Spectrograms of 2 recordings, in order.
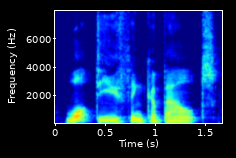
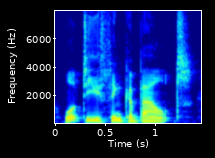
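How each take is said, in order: Both takes have the same delivery.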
